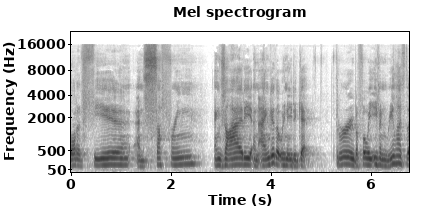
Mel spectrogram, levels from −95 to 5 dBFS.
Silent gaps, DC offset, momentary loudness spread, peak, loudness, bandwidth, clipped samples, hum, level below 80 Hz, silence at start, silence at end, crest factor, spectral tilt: none; under 0.1%; 8 LU; -8 dBFS; -25 LUFS; 16 kHz; under 0.1%; none; -70 dBFS; 0 s; 0 s; 18 dB; -5 dB/octave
